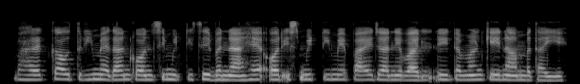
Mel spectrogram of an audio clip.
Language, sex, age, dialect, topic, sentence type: Hindi, female, 25-30, Hindustani Malvi Khadi Boli, agriculture, question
